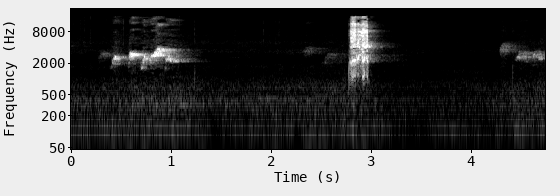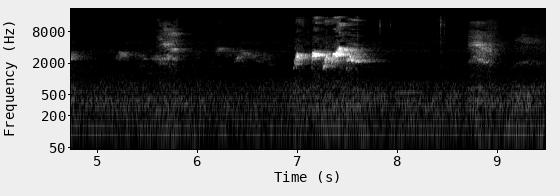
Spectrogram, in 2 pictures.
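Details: Pet yellow-sided conure wanting friends to talk to makes scattered short chirps and squeaky notes with one abrupt harsh screech in the middle, over a low steady hum.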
